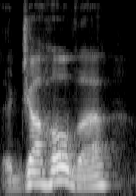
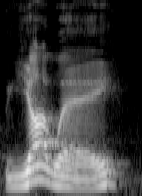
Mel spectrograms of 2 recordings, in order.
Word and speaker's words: Yahweh: When the King James translators translated the Old Testament, and when faced with translating the Hebrew word Yud-Heh-Vav-Heh, which is alternatively pronounced Jehovah or Yahweh, they employed the practice of translating that Hebrew word, Yahweh, to capital L-O-R-D.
